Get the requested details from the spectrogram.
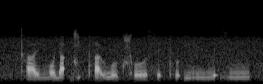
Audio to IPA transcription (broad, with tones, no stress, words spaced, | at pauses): kʰa˨ɪ̯ ŋɔ˦jä˦ʔd͡ʑɪ˦ʔpʰa̰˦˨ʊ̯ wo̰˦˨t͡ɕʰo˨ʊ̯ sɪ˦ʔpʰʊ˦ʔ jĩ˦˨lĩ˦lɪ˦ʔ zũ˦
